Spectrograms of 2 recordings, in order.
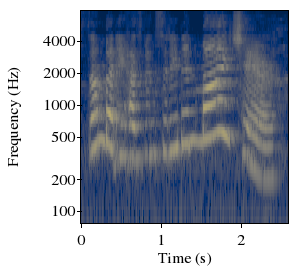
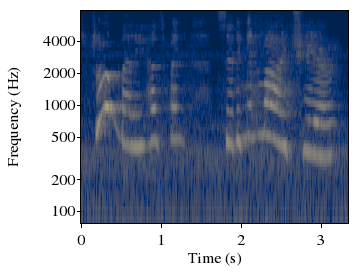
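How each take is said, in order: First: It is said in a middle-sized voice. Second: It is said in a wee little voice.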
